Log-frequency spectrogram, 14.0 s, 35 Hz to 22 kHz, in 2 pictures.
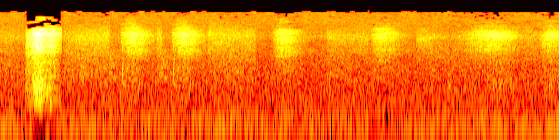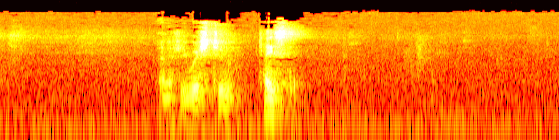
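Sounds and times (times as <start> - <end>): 
person sniffing a stone: 0.3 - 3.8, 5.9 - 7.7
speech: 9.2 - 10.8.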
